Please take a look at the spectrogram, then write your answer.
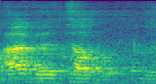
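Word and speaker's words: أَبْتَرُ: Nah, di sini itu ternyata harus dibaca tebal semua. Kautsar, wanhar, abtar.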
